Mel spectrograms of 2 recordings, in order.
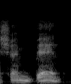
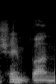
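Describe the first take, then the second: First: The second word has an 'eh' vowel. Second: The second word has an 'ah' vowel. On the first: "they say Shem Ben" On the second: "amongst the Sfardim, they don't say Shem Ban"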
